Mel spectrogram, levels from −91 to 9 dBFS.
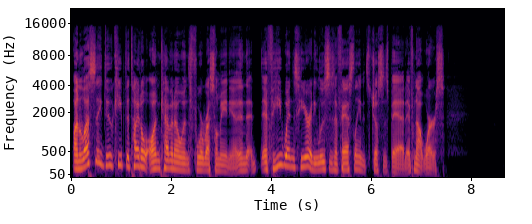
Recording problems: none

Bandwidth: 15 kHz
